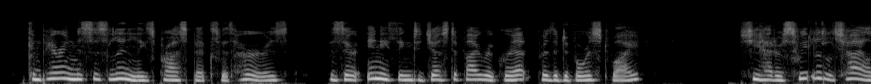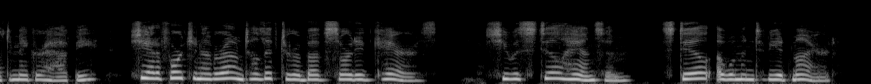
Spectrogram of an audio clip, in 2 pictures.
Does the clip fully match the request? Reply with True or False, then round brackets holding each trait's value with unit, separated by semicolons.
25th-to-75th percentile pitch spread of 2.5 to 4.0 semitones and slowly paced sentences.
False (3.7 semitones; 170 wpm)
